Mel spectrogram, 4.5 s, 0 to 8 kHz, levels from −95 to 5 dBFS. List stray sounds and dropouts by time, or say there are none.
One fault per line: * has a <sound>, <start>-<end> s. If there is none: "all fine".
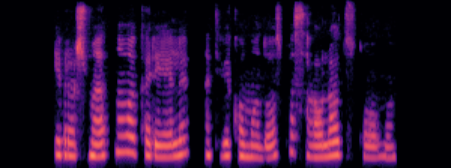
all fine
